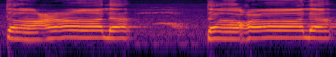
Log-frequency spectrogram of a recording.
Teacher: یہاں پہ عین نکال کر کے پڑھنا ہے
